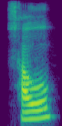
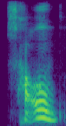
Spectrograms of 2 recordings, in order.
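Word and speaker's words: ثوب: সা যেটা উচ্চারণ স বা থ এর মতো হয়ে থাকে। সাওব, সাওব, সাওব মানে হলো পোশাক, সাওব মানে পোশাক, সাওব মানে, সাওব মানে হলো পোশাক।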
